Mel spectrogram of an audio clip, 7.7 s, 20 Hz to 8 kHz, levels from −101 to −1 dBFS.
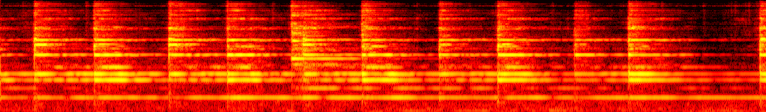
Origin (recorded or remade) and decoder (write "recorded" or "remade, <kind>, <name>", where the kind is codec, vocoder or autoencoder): remade, codec, DAC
